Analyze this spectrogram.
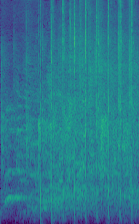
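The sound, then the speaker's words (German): A short round of applause from a small group, with quick, fairly steady claps at moderate loudness and a faint murmur of voices in the background. “Kleinen Applaus vorweg.”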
